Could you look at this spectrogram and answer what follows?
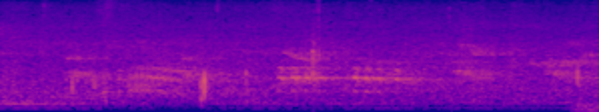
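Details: Orange-footed Scrubfowl in dark, dense tropical rainforest in North Queensland gives a faint, hoarse, drawn-out call that led the observer to find them. It is heard over a steady low hum, with scattered rustling and soft forest background.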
